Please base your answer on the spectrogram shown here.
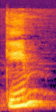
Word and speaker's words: came: Next है इसे केम, केम means आया, CAME, यहाँ पर भी ई का कोई उच्चारण नहीं किया, ई जो है साइलेंट है, और एम का उच्चारण किया जा रहा है।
